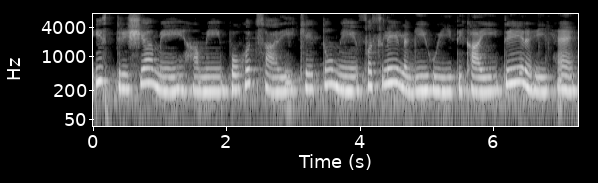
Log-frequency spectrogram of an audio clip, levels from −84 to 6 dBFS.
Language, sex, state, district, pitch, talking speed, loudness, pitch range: Hindi, female, Punjab, Fazilka, 205 Hz, 125 wpm, -13 LUFS, 195-245 Hz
